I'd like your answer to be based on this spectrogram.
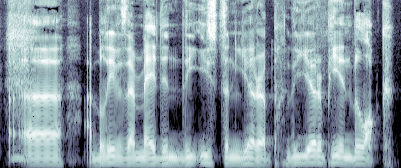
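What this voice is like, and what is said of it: Terrible put-on accent. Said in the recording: “Oh, that's a terrible accent.”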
